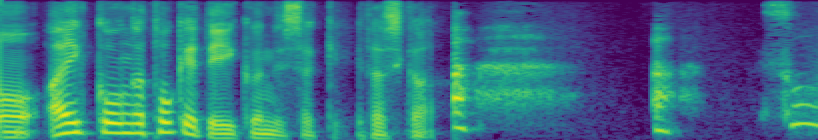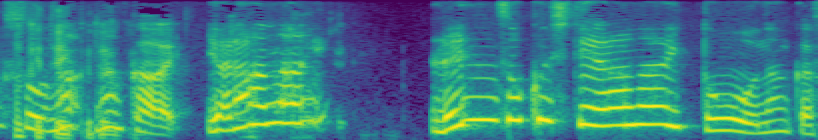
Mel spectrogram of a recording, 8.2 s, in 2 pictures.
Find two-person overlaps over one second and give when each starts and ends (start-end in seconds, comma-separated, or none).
4.2-5.8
